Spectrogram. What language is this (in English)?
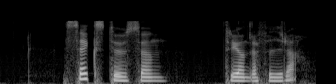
Swedish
